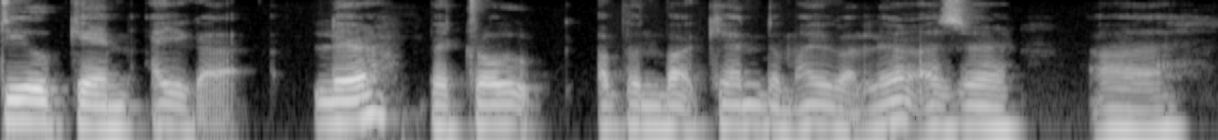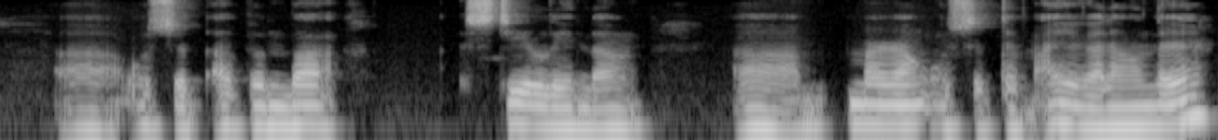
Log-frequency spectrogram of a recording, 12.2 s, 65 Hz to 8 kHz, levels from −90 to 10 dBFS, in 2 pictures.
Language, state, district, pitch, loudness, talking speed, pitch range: Ao, Nagaland, Kohima, 105 Hz, -18 LUFS, 110 wpm, 95-110 Hz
